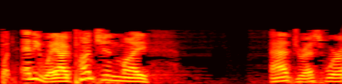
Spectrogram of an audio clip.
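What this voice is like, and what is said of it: Usual voice. Nothing is said of it.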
